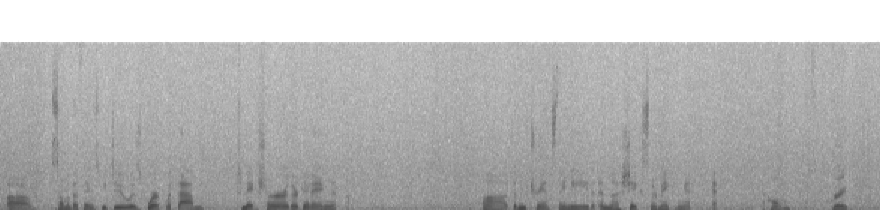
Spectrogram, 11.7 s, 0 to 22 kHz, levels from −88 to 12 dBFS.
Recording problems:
hiss; loud; throughout; 7 dB below the speech
audio cutting out; at 4.5 s for 2 s and at 9.5 s for 0.5 s

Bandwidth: 17.5 kHz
